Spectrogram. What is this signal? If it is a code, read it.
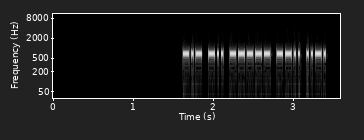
Morse code, heard as a keyed tone, about 41 wpm, 700 Hz. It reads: KD0ZF
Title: USA Call Signs - 5 Characters - Repeated 3x - 45wpm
